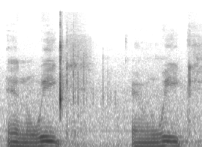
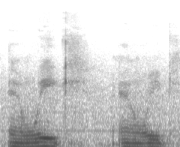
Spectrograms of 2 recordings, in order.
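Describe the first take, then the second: No difference in how they are said.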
